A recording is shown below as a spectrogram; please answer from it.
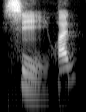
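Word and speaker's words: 喜欢: 있을까요 다같이 시환 시환이 시환이란 단어는 삼성 뒤에 경성이 오는 성조 규칙이 있어요 이때 주의하실 점은 뭐냐 봤더니 경성은 혼자 쓸 수 있다 없다 없다 그래서 끝나는 발음 즉 성조 뒤에다가 살짝 잡아주면 됩니다 그러면 삼성 뒤에 살짝 잡아주기 때문에 쭉 내려왔다 올라올 때 딱 잡아주면 예쁘겠죠 한번 해 볼까요 시환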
